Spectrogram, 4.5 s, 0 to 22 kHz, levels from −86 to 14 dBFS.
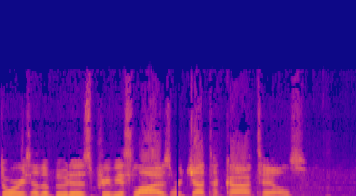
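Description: AAC frame loss with muting occurs from 2.20 to 2.23 s, leaving a gap of about 30 ms in the speech, which fits three lost 10 ms frames of a low-delay AAC stream. The decoder filled the missing frames with a zeroed spectrum, and because the overlapping transform windows taper on either side, the sound fades out and back in rather than stopping abruptly. It is a brief, soft-edged hole, heard over the slight roughness of the likely low-delay coding.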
